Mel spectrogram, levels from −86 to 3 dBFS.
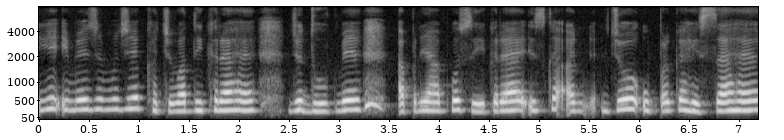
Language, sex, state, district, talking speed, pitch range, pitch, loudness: Hindi, female, Chhattisgarh, Korba, 200 wpm, 225-260 Hz, 240 Hz, -15 LUFS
